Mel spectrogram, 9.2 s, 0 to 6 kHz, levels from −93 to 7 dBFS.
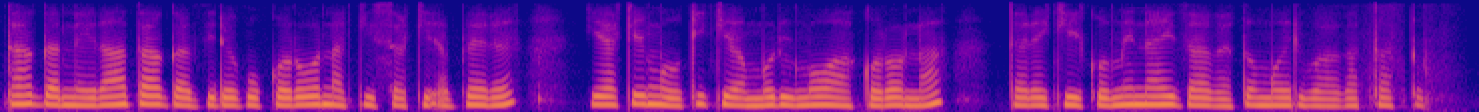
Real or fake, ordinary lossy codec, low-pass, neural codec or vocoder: fake; none; 5.4 kHz; autoencoder, 48 kHz, 32 numbers a frame, DAC-VAE, trained on Japanese speech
